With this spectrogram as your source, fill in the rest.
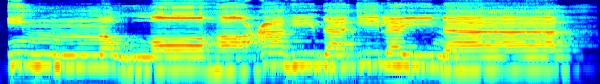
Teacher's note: आइन को इसके मखरज से सही तौर पर अदा किया करें ताकि हमजा और अलिफ के दरमियान फ़र्क हो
